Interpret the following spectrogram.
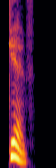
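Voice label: "give", American English, female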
